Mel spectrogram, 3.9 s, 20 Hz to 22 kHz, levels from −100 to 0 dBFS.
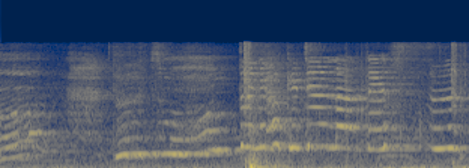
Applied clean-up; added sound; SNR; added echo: none; Slam; 3 dB; reverberation time 0.9 s.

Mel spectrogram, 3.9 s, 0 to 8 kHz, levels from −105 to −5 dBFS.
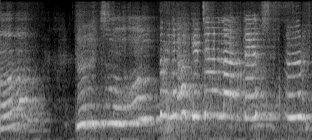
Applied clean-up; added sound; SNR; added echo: neural separator model SepFormer DNS4.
